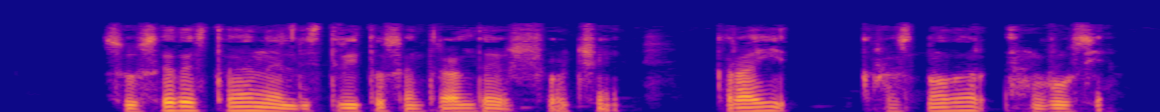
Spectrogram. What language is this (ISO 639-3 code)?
spa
